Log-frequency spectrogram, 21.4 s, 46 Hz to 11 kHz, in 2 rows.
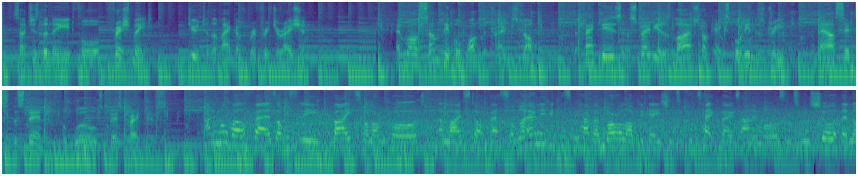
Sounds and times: Music: 0:00.0 - 0:21.3
Speech: 0:00.2 - 0:03.8, 0:04.9 - 0:21.3.

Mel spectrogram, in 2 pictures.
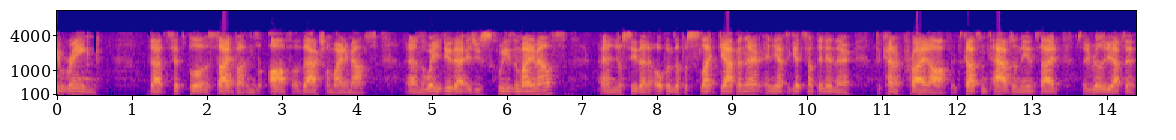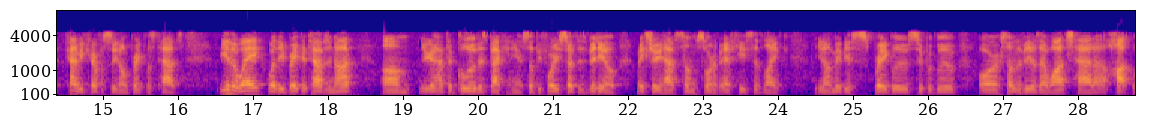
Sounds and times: Speech: 0:00.0 - 0:00.6, 0:01.2 - 0:28.7.

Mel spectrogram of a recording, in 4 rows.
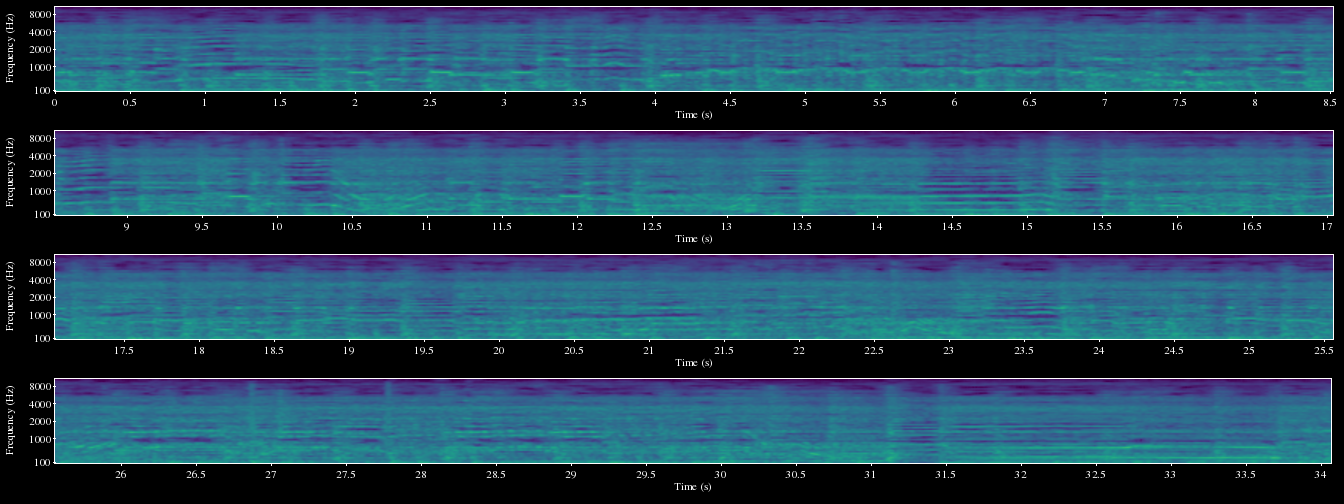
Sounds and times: Electric guitar: 0:00.0 - 0:34.0
Strum: 0:00.0 - 0:34.0.

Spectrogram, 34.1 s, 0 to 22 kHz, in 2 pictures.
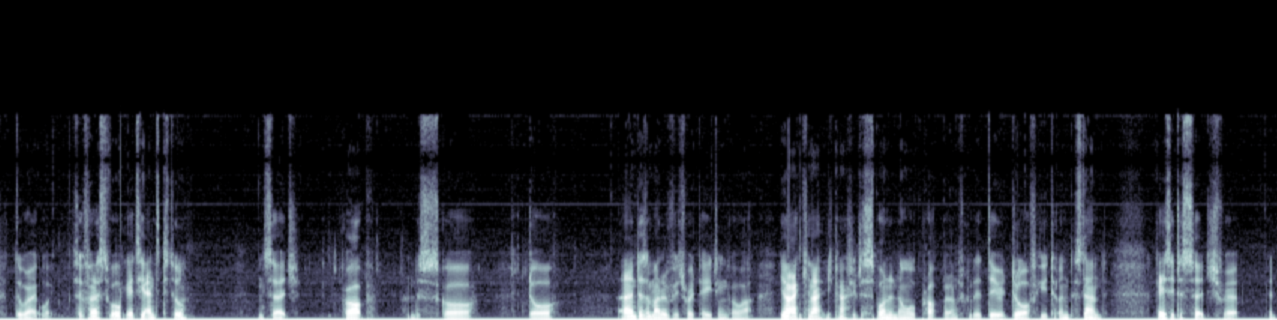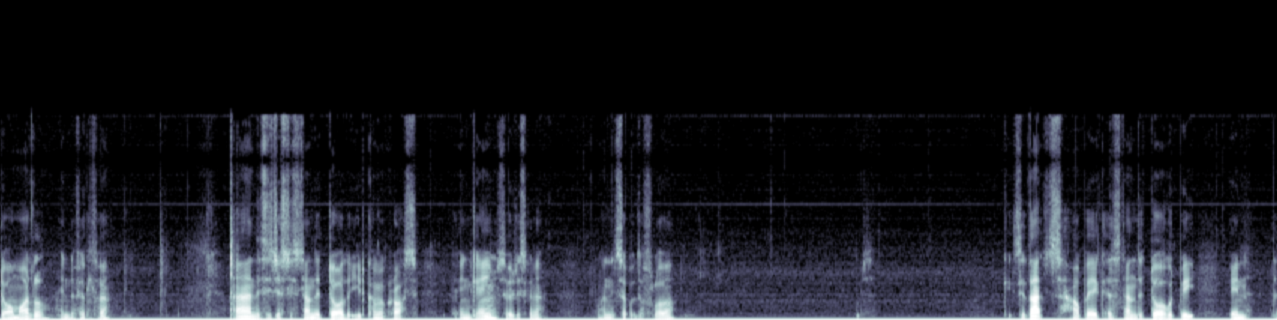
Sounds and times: Speech: 0:00.2 - 0:02.6, 0:03.4 - 0:04.0, 0:04.6 - 0:06.4, 0:07.0 - 0:07.5, 0:08.2 - 0:14.8, 0:15.4 - 0:18.6, 0:20.1 - 0:24.3, 0:25.0 - 0:26.1, 0:30.4 - 0:34.0.

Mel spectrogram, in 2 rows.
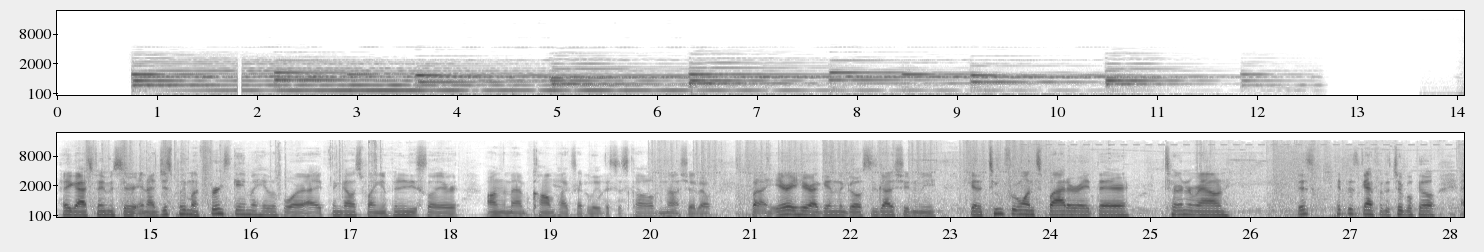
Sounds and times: Keyboard (musical): 0:00.8 - 0:12.7.

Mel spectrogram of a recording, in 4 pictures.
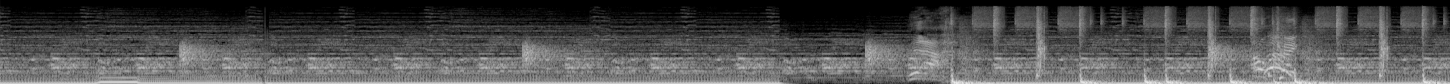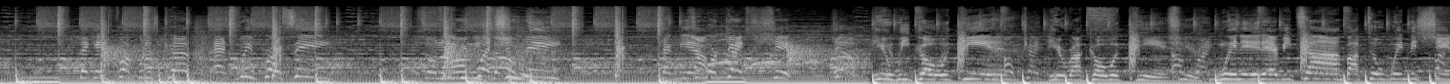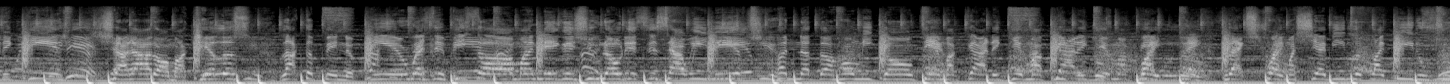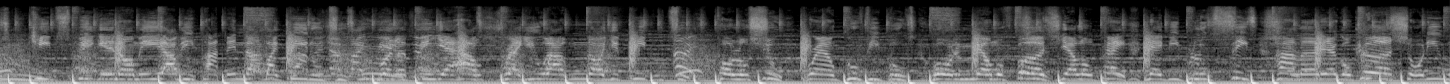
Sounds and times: Music: 0:00.0 - 0:58.0.

